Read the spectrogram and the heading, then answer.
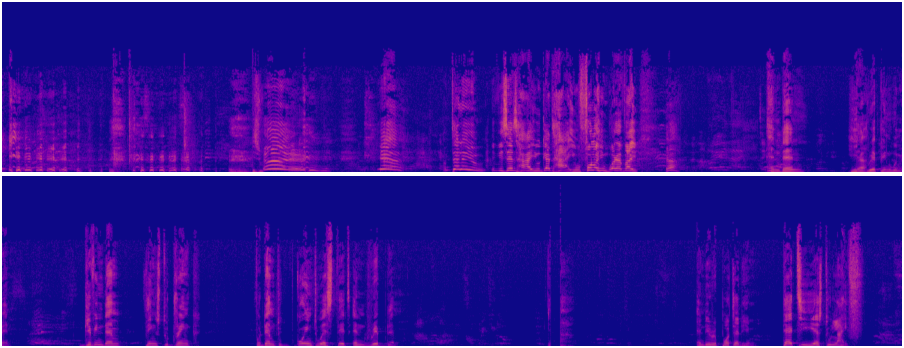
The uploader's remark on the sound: Preached at The Victory Secrets Service.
